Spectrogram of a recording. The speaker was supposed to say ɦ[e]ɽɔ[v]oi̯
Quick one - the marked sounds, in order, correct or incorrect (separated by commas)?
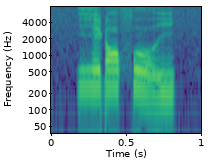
correct, incorrect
